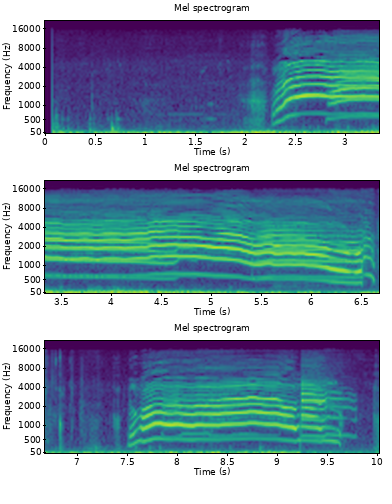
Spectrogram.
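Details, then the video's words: Cat giving two long drawn-out meows, the first lasting about four seconds and slowly falling in pitch, the second shorter, both strongly harmonic and wailing, with low rumbling handling noise before the first call. "Cat I love ❤️ this cat sound"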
